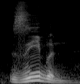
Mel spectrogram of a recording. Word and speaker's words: sieben: Sieben, SIEBEN. Okay. So For example, zwei, drei, but sieben.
